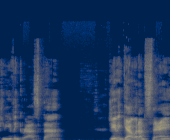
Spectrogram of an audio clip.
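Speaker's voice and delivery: play-acted, mocking, needling, taunting jab. Acting out the text's taunt at the reader: imitating a mocking taunt. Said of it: "mocking you right now".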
